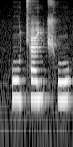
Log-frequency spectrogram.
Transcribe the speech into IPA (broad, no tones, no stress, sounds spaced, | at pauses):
o cʰ æ ʎ t͡ʃʰ o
